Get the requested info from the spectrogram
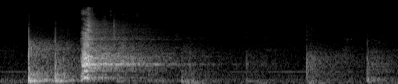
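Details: Norfolk Terrier puppy named Ernie standing his ground indoors: a few short, sharp barks, the loudest and most ringing near the first second, followed by softer, lower gruff bursts spaced over the next few seconds in a quiet room.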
